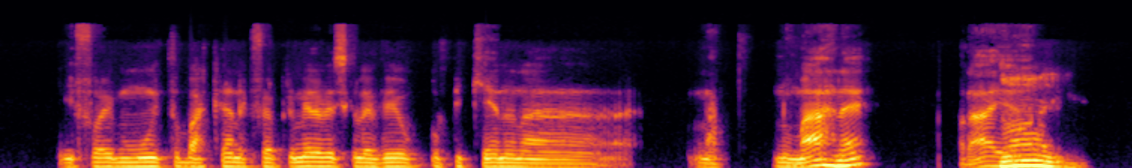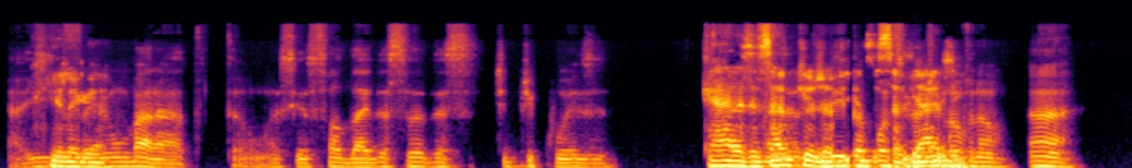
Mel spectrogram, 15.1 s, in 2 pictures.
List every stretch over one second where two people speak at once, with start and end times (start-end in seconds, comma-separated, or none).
12.6-14.1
